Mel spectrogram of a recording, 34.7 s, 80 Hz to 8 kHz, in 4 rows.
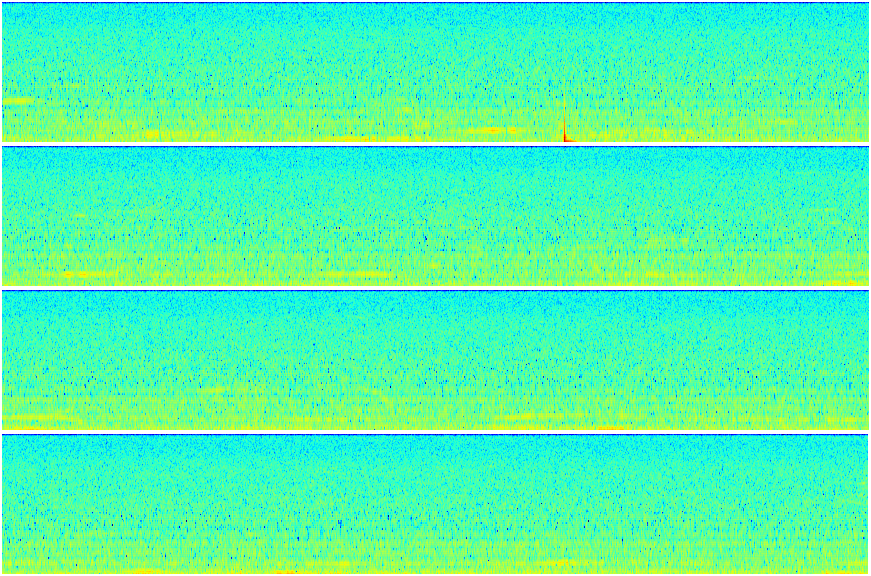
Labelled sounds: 0.0	0.3	humpback whale, 0.90 to 1.0 kHz

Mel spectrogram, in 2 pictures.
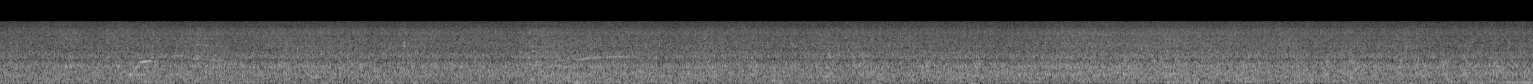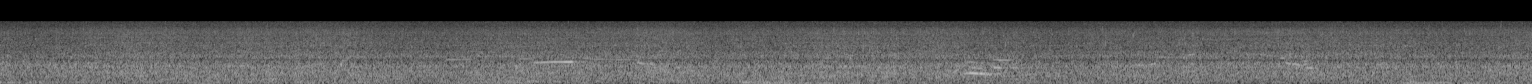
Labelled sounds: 5.8	6.0	humpback whale, 1.1 to 1.3 kHz
19.8	20.1	humpback whale, 1.1 to 1.2 kHz
20.7	21.1	humpback whale, 0.97 to 1.1 kHz

